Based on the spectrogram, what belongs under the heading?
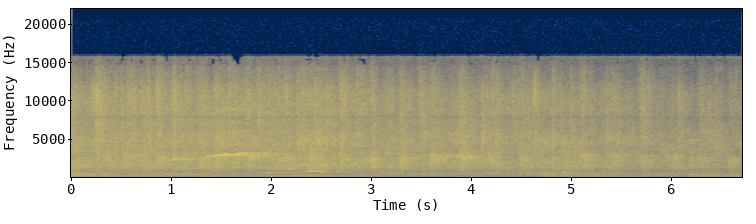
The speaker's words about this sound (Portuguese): Você vai aplaudir, aplaude verdade.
